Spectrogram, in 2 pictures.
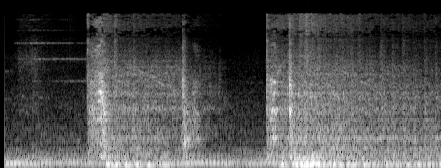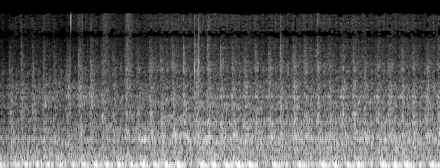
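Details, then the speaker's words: Engine after the belt tensioner was replaced: it cranks, catches and settles into a steady, even low idle with no chirp, squeal or rattle. The earlier odd noise is gone; normal idle. "तो friend जो अलग सा sound था व बंद हो चुका है"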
